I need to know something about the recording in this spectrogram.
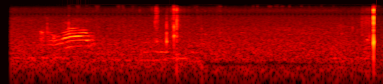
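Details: Pet cat meowing back during a conversation with its owner: one short harmonic meow that rises then falls near the start, followed by quiet room tone broken by a couple of faint clicks.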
